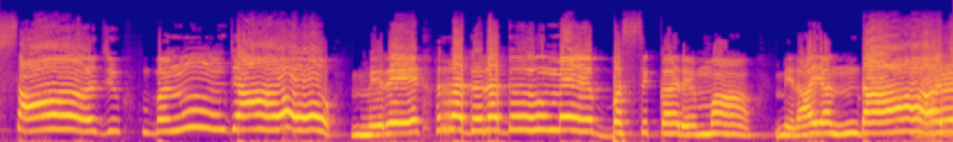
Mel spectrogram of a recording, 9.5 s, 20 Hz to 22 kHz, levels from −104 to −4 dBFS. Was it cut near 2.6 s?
no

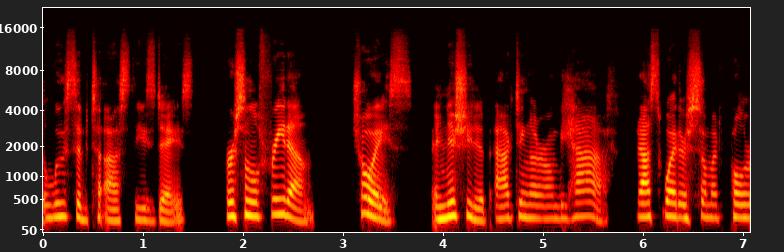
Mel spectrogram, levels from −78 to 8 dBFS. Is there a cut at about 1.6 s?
no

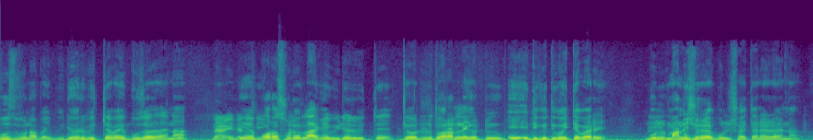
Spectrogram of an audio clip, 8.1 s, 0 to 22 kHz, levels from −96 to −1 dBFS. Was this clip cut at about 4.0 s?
yes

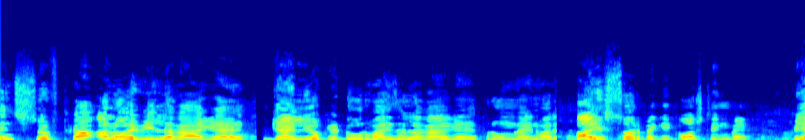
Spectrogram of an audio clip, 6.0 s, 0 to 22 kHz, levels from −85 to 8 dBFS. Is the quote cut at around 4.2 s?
yes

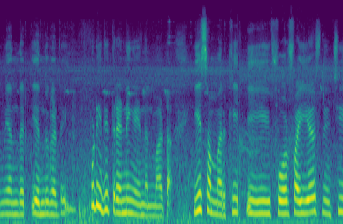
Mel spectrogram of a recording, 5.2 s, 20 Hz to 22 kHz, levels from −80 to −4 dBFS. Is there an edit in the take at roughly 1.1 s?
no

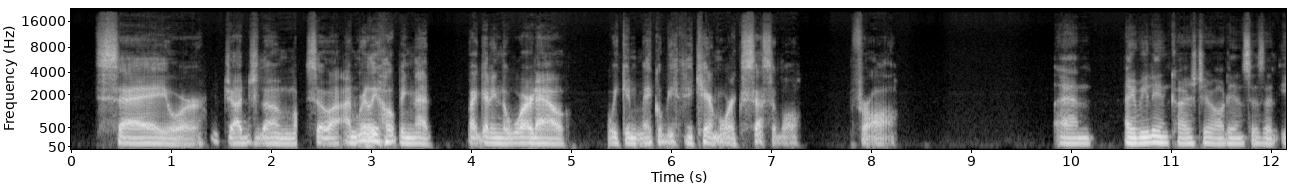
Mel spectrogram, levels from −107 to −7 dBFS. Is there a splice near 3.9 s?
no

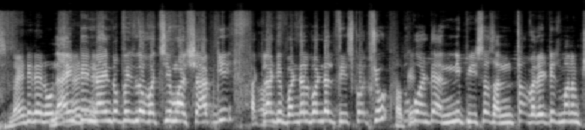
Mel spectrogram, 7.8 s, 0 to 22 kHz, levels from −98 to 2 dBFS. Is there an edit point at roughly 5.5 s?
yes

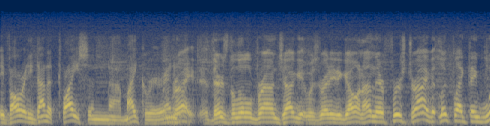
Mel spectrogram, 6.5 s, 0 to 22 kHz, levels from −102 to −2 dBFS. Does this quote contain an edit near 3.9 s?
yes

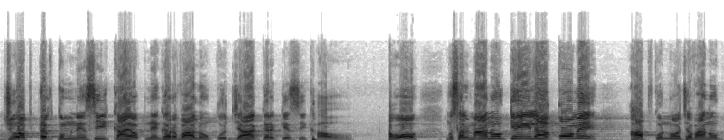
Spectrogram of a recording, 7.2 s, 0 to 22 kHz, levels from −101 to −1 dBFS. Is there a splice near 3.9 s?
yes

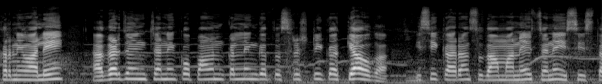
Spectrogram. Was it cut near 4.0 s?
no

